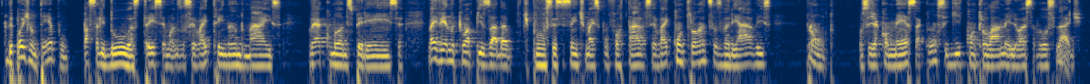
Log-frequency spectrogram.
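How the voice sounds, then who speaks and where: A man's voice: lowish voice, fairly even intonation, fast. A young Brazilian man, a nutritionist, chatting casually to his viewers in a vlog. He sounds slightly nasal from a cold and talks with enthusiasm. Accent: Brazilian Portuguese. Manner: conversational, enthusiastic, direct address to viewers. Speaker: nutritionist vlogger. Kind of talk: casual talking-to-camera vlog.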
